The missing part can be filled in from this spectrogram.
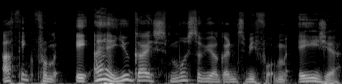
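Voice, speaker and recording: A man speaks at a moderate pace in a French accent, his voice fairly high with very wide pitch swings. The recording is very clean, with a silent background. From France. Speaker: singer-songwriter and reaction video host. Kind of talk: reaction video commentary. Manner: hesitant, many fillers; loud when singing.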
